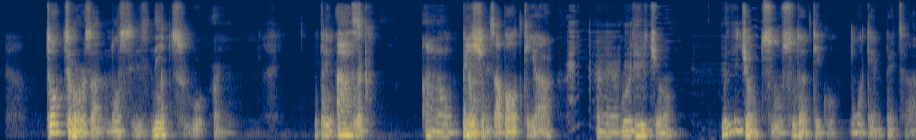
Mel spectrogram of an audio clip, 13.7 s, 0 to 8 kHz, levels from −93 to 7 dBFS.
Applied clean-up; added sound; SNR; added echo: neural mask model DeepFilterNet 3.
